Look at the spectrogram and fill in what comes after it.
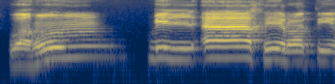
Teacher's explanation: this meme sakina followed by ba, you do prolong a little bit. إخفاء شفوي.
